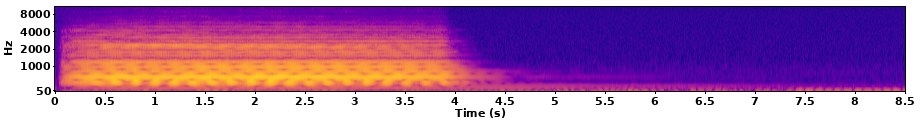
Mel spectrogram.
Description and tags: violin arco vib G2
violin arco vibrato
violin, vibrato, arco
